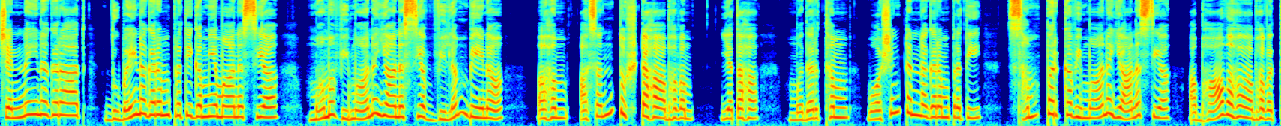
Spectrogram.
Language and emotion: Sanskrit, sad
